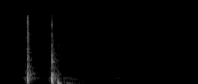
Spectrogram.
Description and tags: PC, monitor button
Pushing the monitor button.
